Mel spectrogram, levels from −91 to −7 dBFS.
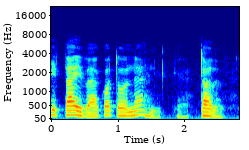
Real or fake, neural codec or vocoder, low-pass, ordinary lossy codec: real; none; 14.4 kHz; none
